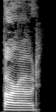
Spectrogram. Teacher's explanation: Borrow ends with a voiced r sound, so the ending is d. Say borrowed with two written syllables, but one short d ending, not borrow id.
